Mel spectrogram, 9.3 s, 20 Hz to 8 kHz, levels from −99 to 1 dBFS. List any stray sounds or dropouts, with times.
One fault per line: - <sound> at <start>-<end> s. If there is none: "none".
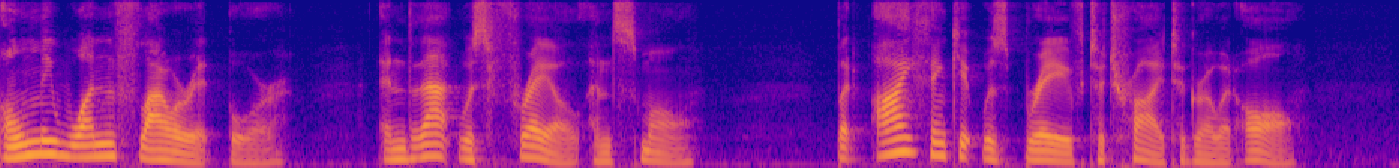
none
